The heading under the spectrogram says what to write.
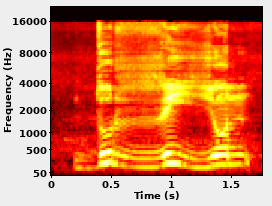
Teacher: दुर्रियुन रा मुशद्दद है और उसके नीचे ज़ेर है तो इसलिए इस रा को बारीक पढ़ेंगे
